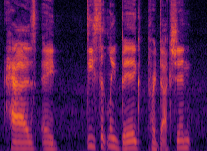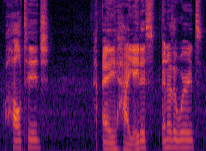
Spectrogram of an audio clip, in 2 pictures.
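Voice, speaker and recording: A young man talks casually on a livestream. His voice sits at an average pitch, and he rambles in a chatty way as he reacts and addresses his chat. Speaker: live streamer reacting to videos.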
